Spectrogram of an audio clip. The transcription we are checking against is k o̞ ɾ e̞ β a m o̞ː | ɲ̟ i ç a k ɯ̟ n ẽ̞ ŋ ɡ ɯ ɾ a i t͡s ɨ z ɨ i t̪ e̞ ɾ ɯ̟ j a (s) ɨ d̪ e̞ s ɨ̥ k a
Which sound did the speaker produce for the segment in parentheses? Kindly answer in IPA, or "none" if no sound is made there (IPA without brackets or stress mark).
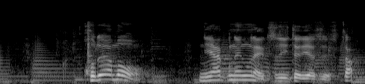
t͡s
